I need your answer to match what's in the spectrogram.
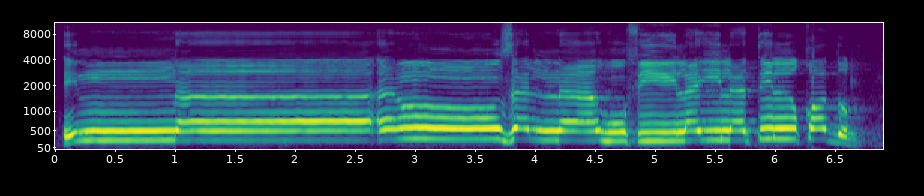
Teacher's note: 2 غنّے ہیں، ایک نون مشدد میں اور پھر انزلناہ، اور مد کو بھی کھینچنا ہے. 2 غنّے کر کے جائیں گے تو انشاءاللہ صحیح ہو جائے گا.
